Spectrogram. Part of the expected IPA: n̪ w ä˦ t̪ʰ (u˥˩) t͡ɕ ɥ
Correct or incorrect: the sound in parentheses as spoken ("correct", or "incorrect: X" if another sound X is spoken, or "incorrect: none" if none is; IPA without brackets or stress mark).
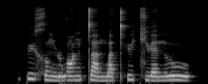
incorrect: y˥˩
